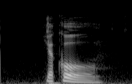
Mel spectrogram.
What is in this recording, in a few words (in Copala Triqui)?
"yacoo̱", Copala Triqui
